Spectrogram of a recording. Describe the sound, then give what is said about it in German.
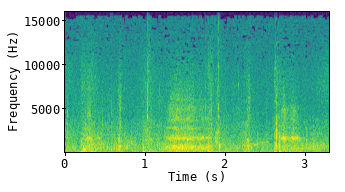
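Footsteps on a raised boardwalk about a metre high in a forest of small spruce or fir trees, a few soft, irregular thuds with faint rustling between them. “Jetzt gehe ich auf einem Steg, der ist so einen Meter erhöht.”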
